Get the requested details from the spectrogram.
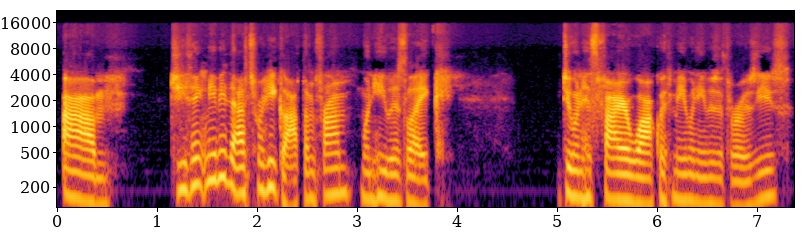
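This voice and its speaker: A woman's voice: low-pitched, moderate pace, a bit bright, no room sound. A middle-aged woman hosting a casual livestream, rambling and swearing with lots of fillers while chatting with viewers, and she has the hiccups. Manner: rambling and profane, with many "um" and "like" fillers. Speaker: livestream commentary host. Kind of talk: casual livestream chat, reading viewer comments.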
